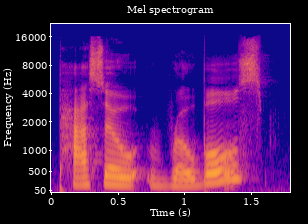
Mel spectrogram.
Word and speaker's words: Paso Robles: So first of all, I think it's important that our listeners know that it is pronounced Paso Robles.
